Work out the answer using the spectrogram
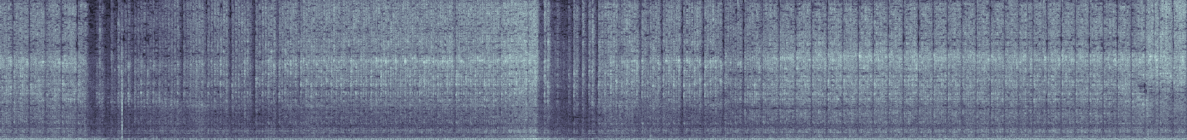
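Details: VW Beetle air-cooled petrol engine idling unevenly with an irregular, stumbling beat; owner suspects a misfire, not confirmed.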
